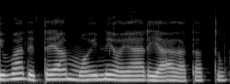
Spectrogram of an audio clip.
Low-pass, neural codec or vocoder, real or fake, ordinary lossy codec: 19.8 kHz; vocoder, 44.1 kHz, 128 mel bands every 256 samples, BigVGAN v2; fake; none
